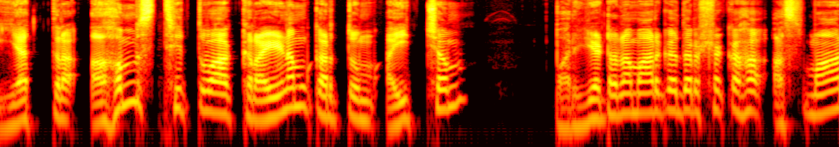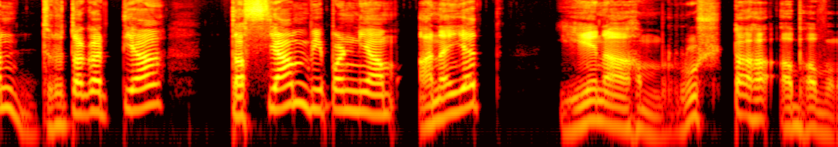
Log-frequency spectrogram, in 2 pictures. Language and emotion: Sanskrit, angry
